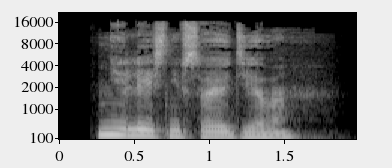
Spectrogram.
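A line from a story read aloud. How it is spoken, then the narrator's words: Gloomy speech. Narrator (Russian): мрачно сказала Крис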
